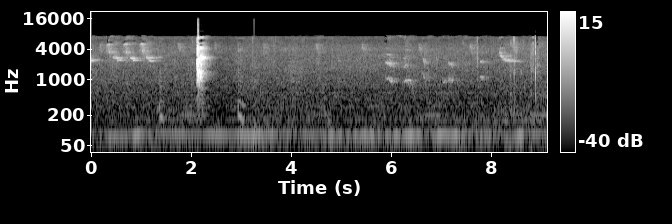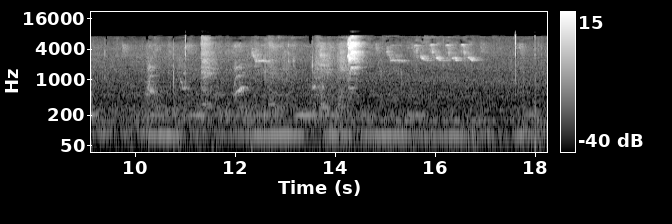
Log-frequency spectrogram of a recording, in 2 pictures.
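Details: A two-month-old female pug puppy, born 30 January 2010, lets out two short, sharp yips several seconds apart, with thin, high squeaky whimpers between them, over a steady low hum.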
